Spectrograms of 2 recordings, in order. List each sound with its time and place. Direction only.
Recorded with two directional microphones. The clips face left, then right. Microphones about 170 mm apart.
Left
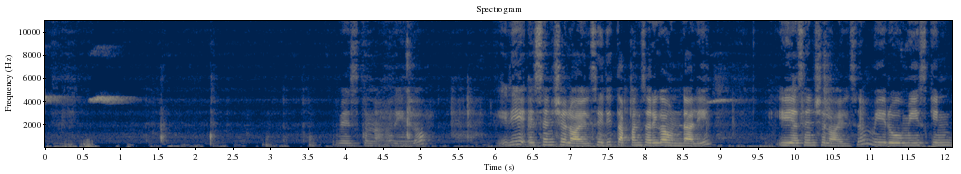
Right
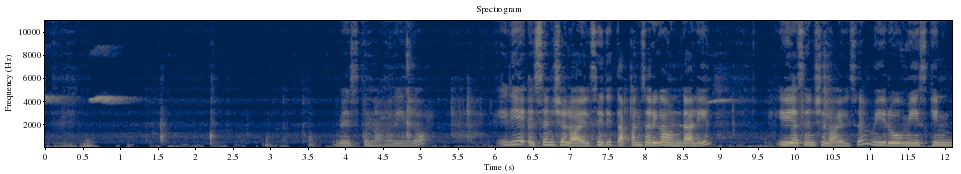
3.9 s a woman's voice: 35° right (ahead or behind)
6.1 s a woman's voice: 35° right (ahead or behind)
